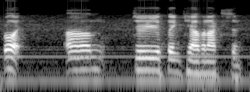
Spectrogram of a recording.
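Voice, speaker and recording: A man's voice: mid-range voice, steady tone, normal speed. A young man speaking English in an articulate, formal way, as if for a personal vlog. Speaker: vlogger. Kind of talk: reading aloud and casual answers to a tag challenge. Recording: dull lo-fi microphone with mains hum.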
